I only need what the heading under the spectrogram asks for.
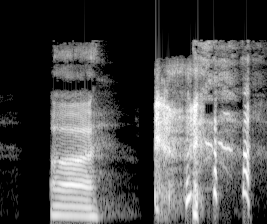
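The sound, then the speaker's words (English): A person's cough with a strong voiced, tonal quality, followed after a short pause by a few brief, sharp vocal bursts. “there's cough number one.”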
